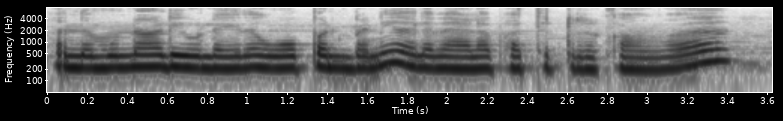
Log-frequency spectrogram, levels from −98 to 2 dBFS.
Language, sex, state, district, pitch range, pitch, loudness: Tamil, female, Tamil Nadu, Kanyakumari, 215-230 Hz, 220 Hz, -15 LUFS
